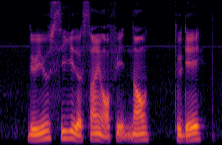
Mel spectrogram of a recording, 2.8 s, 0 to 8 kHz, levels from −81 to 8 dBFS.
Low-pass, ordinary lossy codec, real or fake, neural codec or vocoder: none; none; real; none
